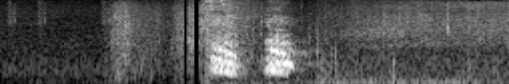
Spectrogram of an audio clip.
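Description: A dog barks twice.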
